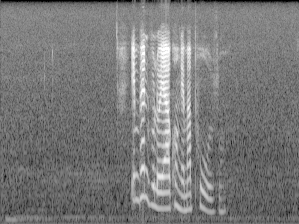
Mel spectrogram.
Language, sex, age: Swati, female, 24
